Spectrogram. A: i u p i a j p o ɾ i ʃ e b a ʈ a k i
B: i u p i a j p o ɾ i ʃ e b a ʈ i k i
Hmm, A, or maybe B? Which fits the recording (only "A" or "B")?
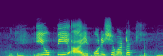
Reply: A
